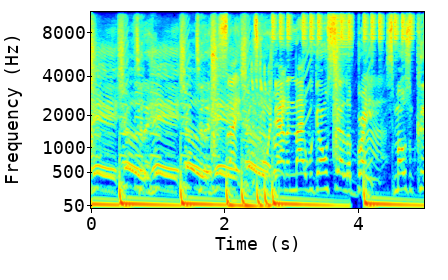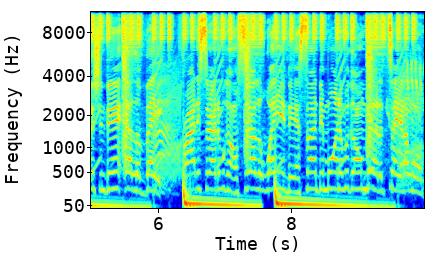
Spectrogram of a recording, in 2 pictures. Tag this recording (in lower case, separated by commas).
dance music, music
